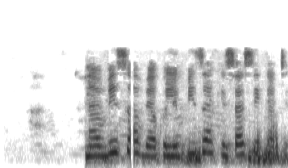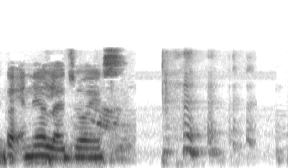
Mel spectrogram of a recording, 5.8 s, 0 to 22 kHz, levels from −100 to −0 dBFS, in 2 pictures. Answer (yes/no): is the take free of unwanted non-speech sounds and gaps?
no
